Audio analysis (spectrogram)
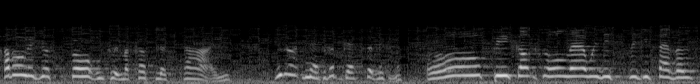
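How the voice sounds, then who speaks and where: An eager widow in middle age, hungry for romance. Her delivery is coy, gushing and animated, in the manner of a 1960s radio sitcom on a dull old recording. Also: extremely high pitch, fairly quick, music in the background. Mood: pleased.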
